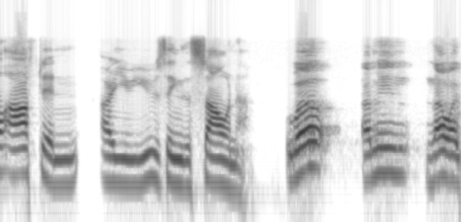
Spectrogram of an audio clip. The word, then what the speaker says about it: sauna: So, really quick, talk to me about the sauna. How do you say sauna properly? Sauna in Finnish. Sauna. Yeah. You guys say sauna, but it's the same.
